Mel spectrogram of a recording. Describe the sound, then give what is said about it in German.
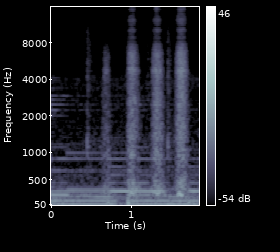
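Three soft, short, quiet sniffs of snuff through the nose in quick succession, taken as gently as possible, each a brief airy hiss with a faint low hum beneath; no talking. “Ich habe versucht, so vorsichtig wie es irgendwie geht, so ganz leicht so.”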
